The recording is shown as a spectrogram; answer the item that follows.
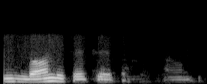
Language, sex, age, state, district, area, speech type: Telugu, female, 30-45, Andhra Pradesh, Konaseema, urban, conversation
